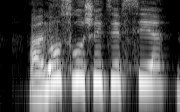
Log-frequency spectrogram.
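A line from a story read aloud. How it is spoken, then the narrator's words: Roar. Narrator (Russian): взревел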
